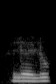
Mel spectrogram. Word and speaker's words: Leloup: Mon nom, c'est Leloup Philippe. Et mon numéro, je sais pas, je connais pas, je suis pas sûr en plus. – Le loup, comme ça se prononce, monsieur? – Oui, tout attaché.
